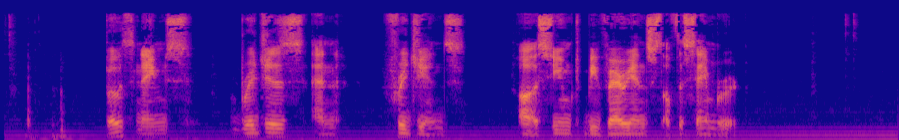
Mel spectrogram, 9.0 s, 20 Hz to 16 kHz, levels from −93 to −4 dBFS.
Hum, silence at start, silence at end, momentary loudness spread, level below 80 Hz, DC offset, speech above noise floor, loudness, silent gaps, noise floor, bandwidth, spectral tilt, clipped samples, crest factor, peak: none; 0.1 s; 1.65 s; 15 LU; -68 dBFS; under 0.1%; 31 dB; -30 LUFS; none; -63 dBFS; 12 kHz; 0.5 dB/octave; under 0.1%; 24 dB; -10 dBFS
